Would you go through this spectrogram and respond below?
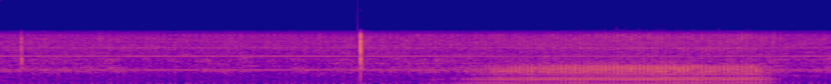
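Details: St. Bernard named Goliath asleep indoors, snoring in his favourite pastime: one long, rough, pulsing low snore swells up after a few seconds of steady background hum and fades after about two seconds, with a faint click earlier.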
